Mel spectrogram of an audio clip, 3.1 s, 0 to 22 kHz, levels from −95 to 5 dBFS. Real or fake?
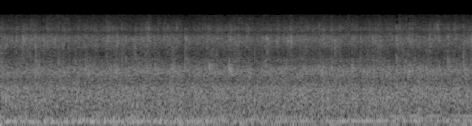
real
